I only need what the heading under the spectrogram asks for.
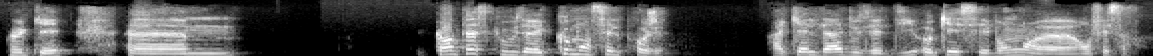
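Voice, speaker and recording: A man's voice: fairly high pitch, a little slow, long pauses. Man asking winding questions, dull lo-fi sound. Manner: long winding questions with many fillers. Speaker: podcast host, interviewer. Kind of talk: interview questions.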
